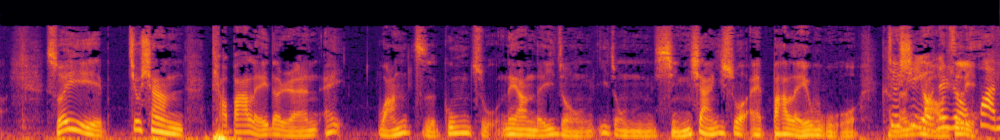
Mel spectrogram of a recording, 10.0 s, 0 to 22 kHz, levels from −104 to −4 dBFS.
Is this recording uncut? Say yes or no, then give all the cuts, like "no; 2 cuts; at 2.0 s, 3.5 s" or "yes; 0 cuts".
no; 1 cut; at 1.3 s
